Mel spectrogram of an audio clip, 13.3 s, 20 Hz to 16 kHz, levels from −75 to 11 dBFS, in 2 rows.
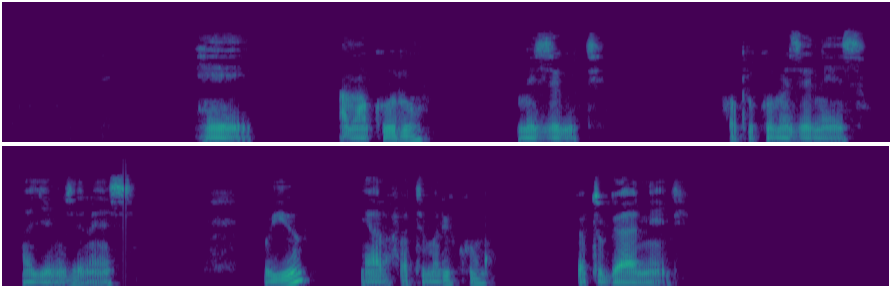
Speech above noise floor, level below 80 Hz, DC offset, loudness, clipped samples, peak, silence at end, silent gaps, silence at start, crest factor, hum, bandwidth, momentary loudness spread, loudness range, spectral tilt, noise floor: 53 dB; -64 dBFS; under 0.1%; -36 LUFS; under 0.1%; -14 dBFS; 1.5 s; none; 1.45 s; 24 dB; none; 9 kHz; 14 LU; 3 LU; -5 dB/octave; -88 dBFS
